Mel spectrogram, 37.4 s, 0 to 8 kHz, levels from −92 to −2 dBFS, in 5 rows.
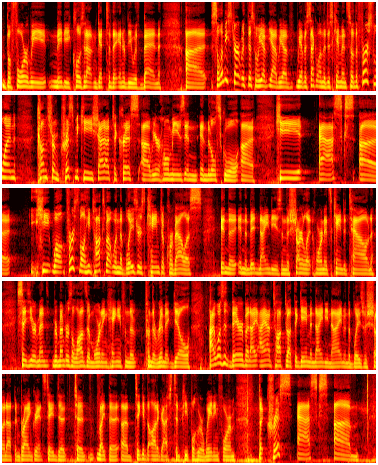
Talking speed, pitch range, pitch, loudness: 230 wpm, 130-170 Hz, 150 Hz, -26 LUFS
